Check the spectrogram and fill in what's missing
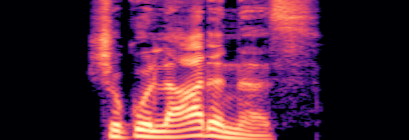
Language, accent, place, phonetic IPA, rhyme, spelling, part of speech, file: German, Germany, Berlin, [ʃokoˈlaːdənəs], -aːdənəs, schokoladenes, adjective, De-schokoladenes.ogg
- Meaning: strong/mixed nominative/accusative neuter singular of schokoladen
